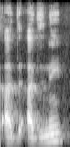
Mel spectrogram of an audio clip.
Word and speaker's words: Adonai: The name that we pronounce as Adni.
